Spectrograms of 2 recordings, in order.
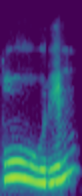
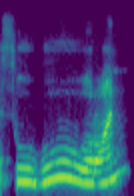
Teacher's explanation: جب واو ساکن ہوگا اور اس سے پہلے پیش ہے تو آپ نے تھوڑا سا لمبا کر کے اس کو پڑھنا ہے، اور یہ واو آپ کا آئے گا empty space of throat and mouth سے. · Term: واو مد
